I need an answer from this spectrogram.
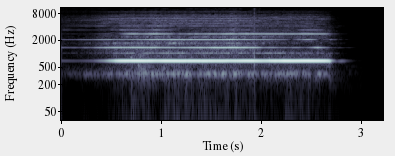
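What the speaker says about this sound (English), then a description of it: "F sounds like this." A single sustained flute note F, held steady and clear for about two seconds with a breathy edge, played alone at close range.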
